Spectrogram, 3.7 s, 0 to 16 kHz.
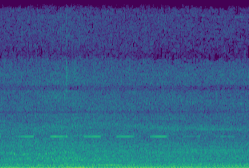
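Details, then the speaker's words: Case 4494 tractor just after cold start, idling in neutral: steady diesel idle with short high beep about every three quarters of a second; owner thinks handbrake warning, cause unknown. "Telling me the handbrake's on, I think. I don't know why, because it's in neutral. Don't know why that is."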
